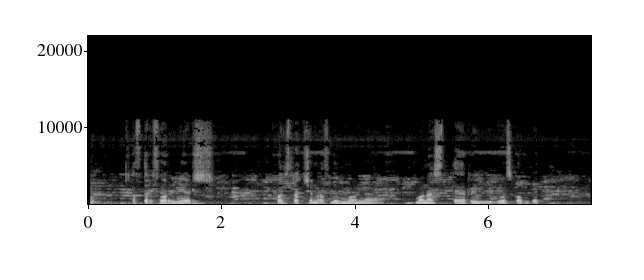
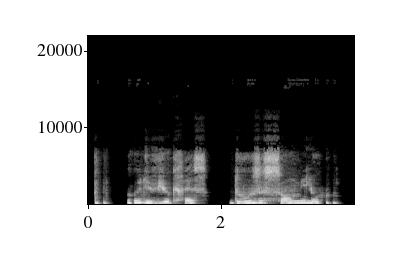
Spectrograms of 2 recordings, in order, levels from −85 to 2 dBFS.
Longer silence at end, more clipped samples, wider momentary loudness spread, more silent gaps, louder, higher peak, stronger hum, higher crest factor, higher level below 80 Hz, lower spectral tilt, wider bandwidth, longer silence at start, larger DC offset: second, 0.05 s vs 0.25 s; neither; first, 17 LU vs 12 LU; second, none vs 0.46-0.58 s, 1.90-2.11 s; second, -26 LUFS vs -13 LUFS; second, -8 dBFS vs -2 dBFS; neither; first, 18 dB vs 12 dB; second, -56 dBFS vs -50 dBFS; first, -6 dB/octave vs -4.5 dB/octave; first, 11.5 kHz vs 7.8 kHz; about the same, 0.05 s vs 0.1 s; neither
